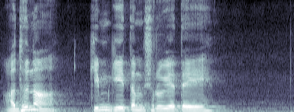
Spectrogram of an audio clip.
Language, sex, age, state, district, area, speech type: Sanskrit, male, 30-45, Karnataka, Dakshina Kannada, rural, read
